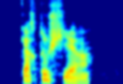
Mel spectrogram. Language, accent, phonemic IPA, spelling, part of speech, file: French, France, /kaʁ.tu.ʃjɛʁ/, cartouchière, noun, LL-Q150 (fra)-cartouchière.wav
- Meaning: 1. bandolier, cartridge belt 2. cartridge pouch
